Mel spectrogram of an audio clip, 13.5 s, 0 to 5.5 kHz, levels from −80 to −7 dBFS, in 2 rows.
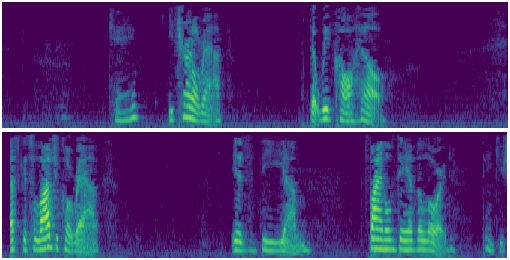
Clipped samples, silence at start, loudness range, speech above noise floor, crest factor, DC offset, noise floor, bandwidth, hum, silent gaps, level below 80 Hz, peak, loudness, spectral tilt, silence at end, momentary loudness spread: under 0.1%; 1.45 s; 6 LU; 38 dB; 26 dB; under 0.1%; -64 dBFS; 5.2 kHz; none; none; -58 dBFS; -4 dBFS; -26 LUFS; -8.5 dB/octave; 0 s; 20 LU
